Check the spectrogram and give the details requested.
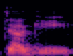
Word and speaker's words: Dougie: Um, his name is spelled like in English, in American English, we would say Douggee. D O U G I E.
